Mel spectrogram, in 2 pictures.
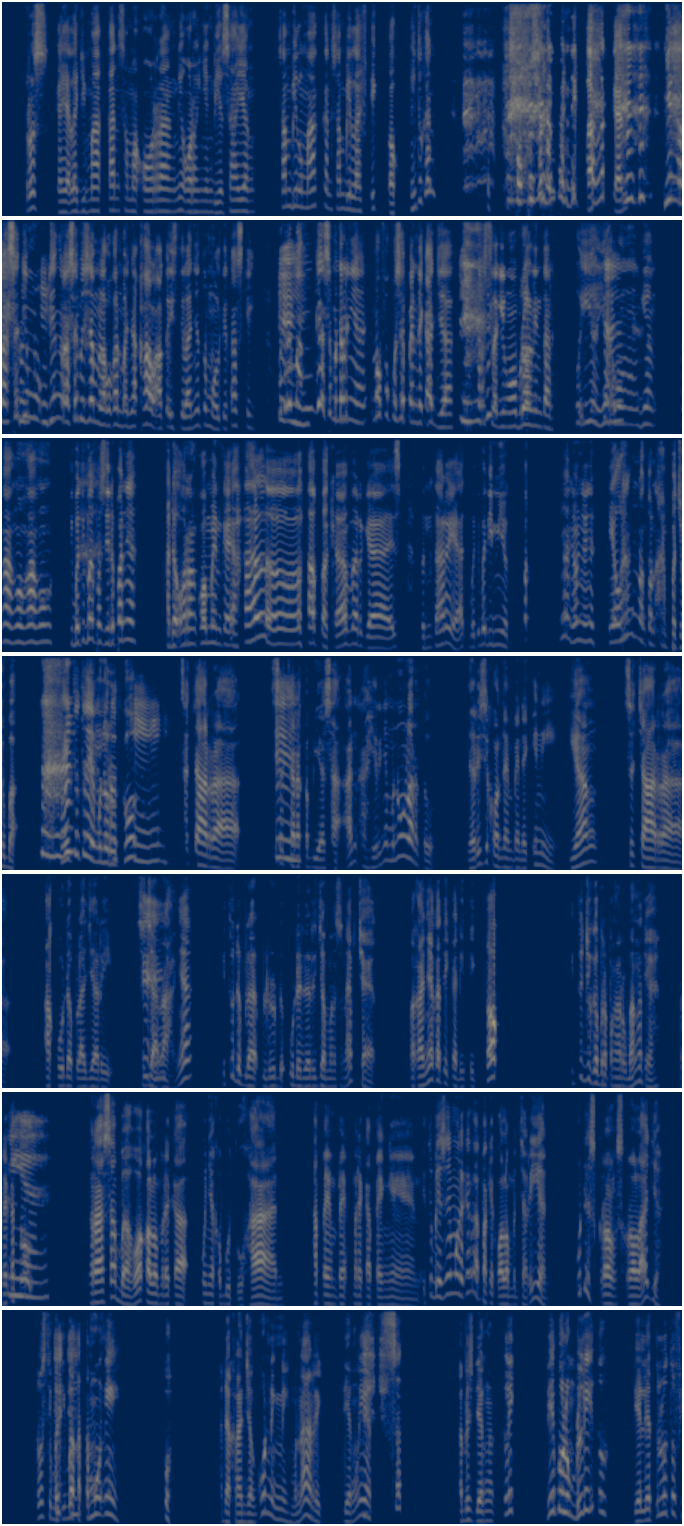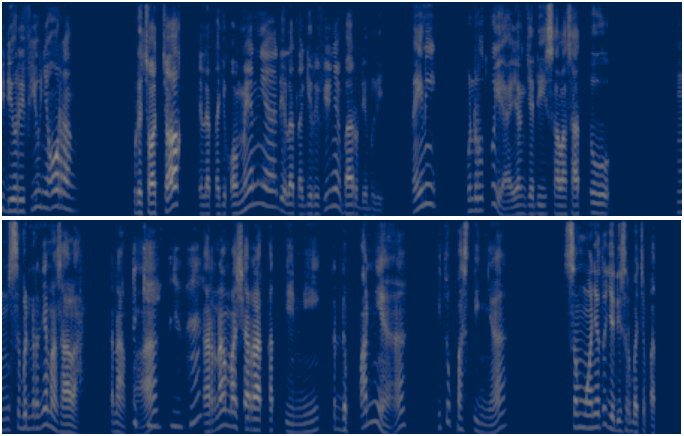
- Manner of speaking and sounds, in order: in English: "live"; laugh; chuckle; in English: "multitasking"; chuckle; "padahal" said as "padar"; other background noise; other noise; tapping; in English: "guys"; chuckle; in English: "mute"; in English: "scroll-scroll"; chuckle
- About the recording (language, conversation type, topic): Indonesian, podcast, Menurutmu, kenapa anak muda lebih suka konten pendek daripada konten panjang?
